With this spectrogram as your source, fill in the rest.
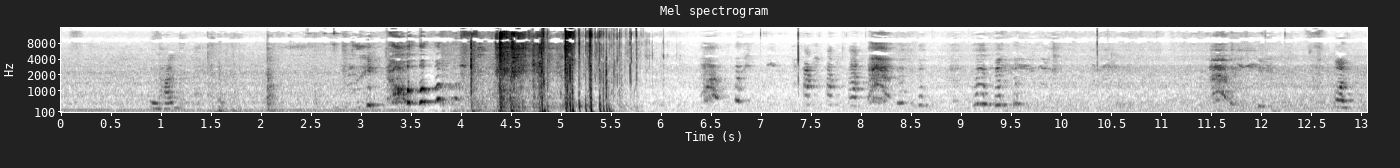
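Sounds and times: knocks thumps and rustling: 4.1s - 6.0s.

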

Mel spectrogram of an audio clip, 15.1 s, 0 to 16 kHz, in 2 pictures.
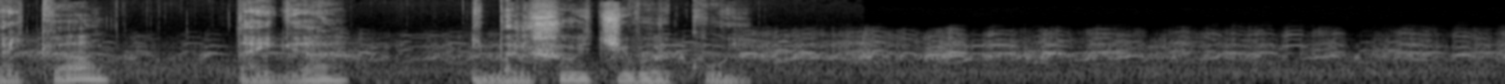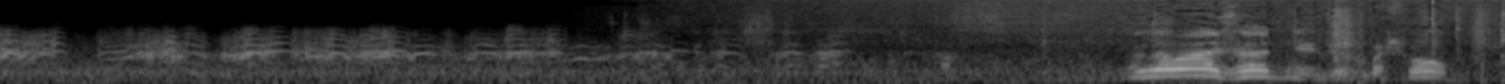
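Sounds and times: flock of birds calling: 0.0s - 15.0s.

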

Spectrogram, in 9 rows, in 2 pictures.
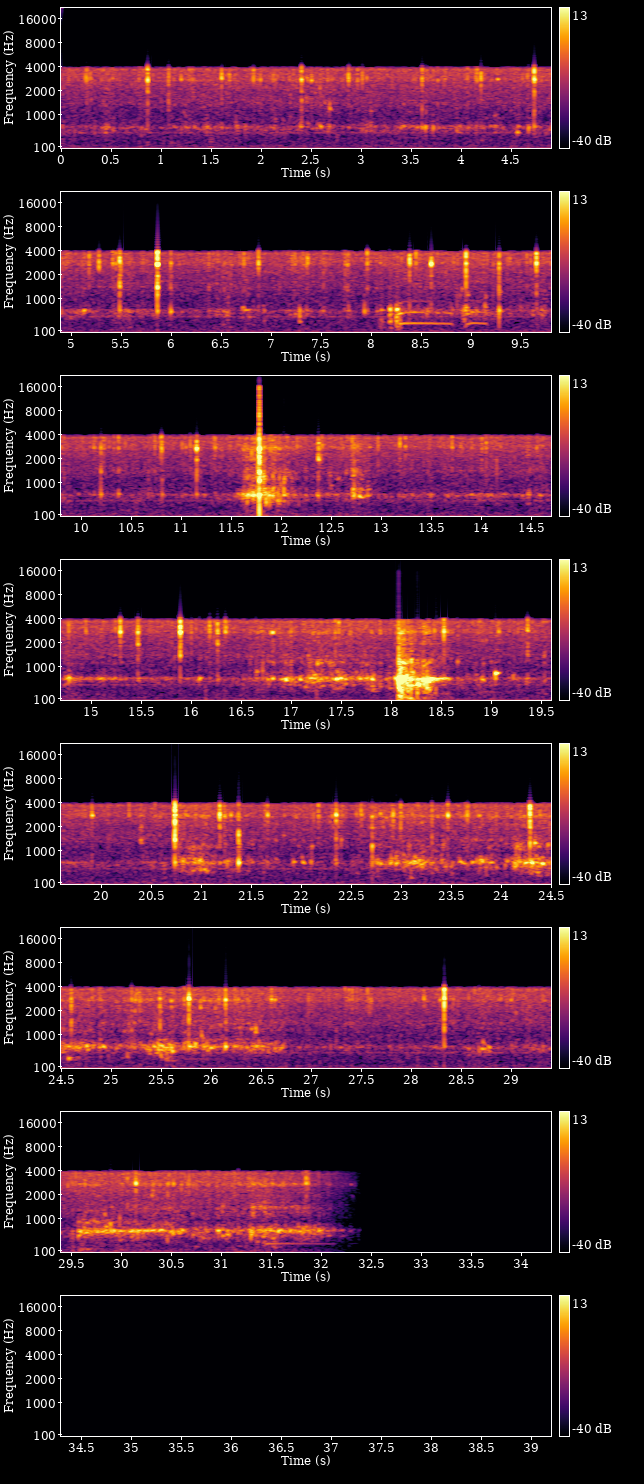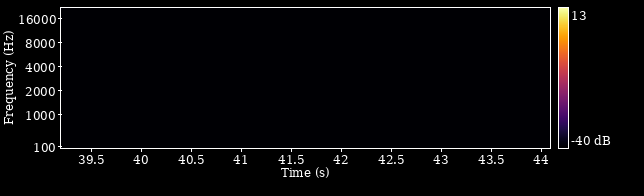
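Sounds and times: faint underwater clicks: 0.0s - 32.4s
underwater murmur and hum: 0.0s - 32.4s.

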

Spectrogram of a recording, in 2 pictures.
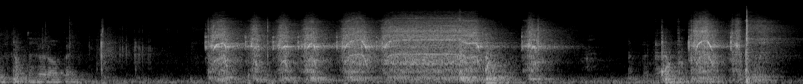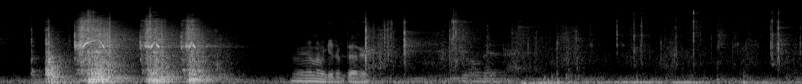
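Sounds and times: power drill whining: 2.1s - 5.6s, 8.8s - 10.2s.

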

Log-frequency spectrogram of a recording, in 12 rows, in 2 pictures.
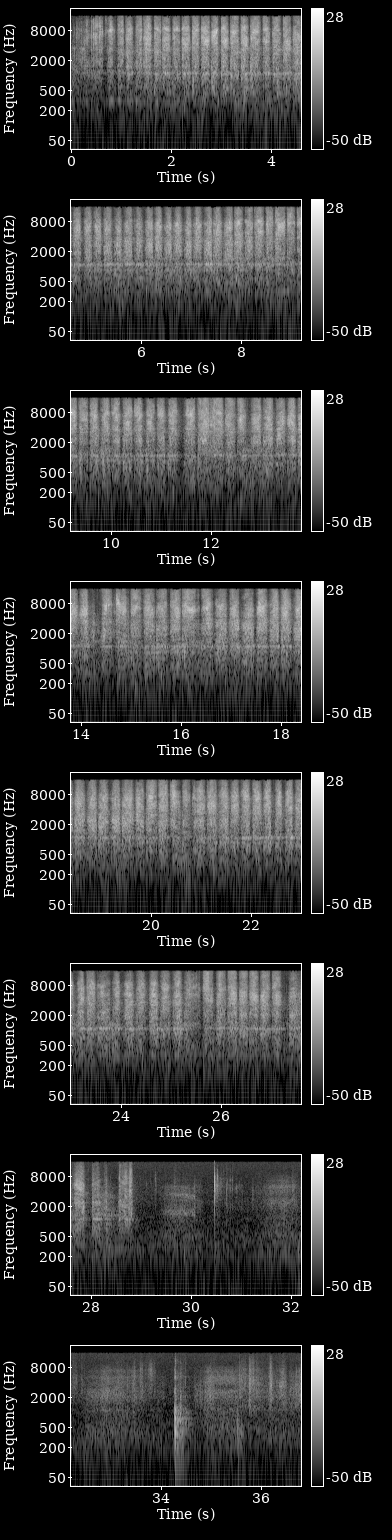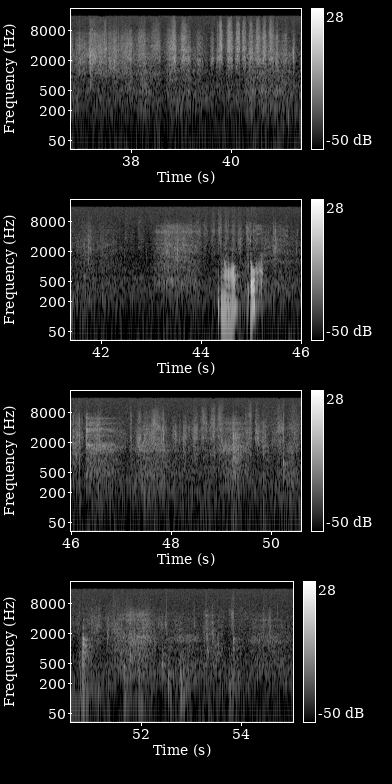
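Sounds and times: sanding belt rasping on metal: 0.4s - 28.8s.

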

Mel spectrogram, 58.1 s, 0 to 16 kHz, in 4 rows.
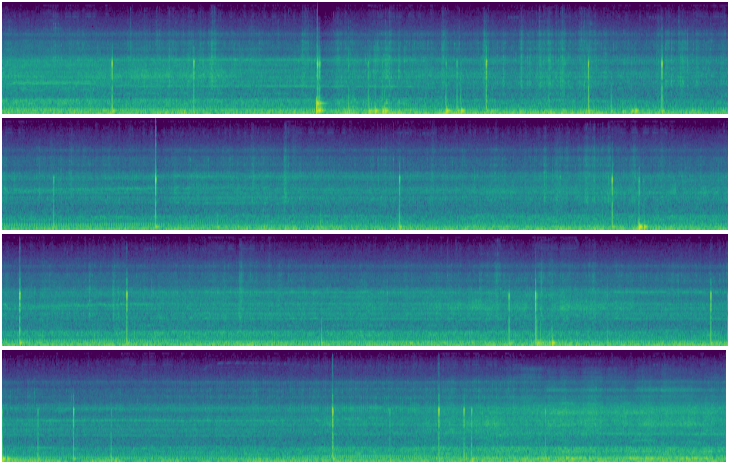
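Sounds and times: motorbike engine: 0.0s - 58.0s
wind rumble: 0.0s - 58.0s
sharp knocks over bumps: 6.0s - 8.1s.

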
